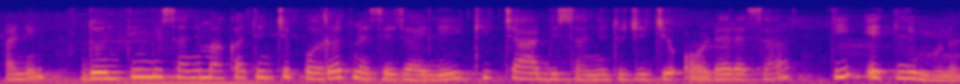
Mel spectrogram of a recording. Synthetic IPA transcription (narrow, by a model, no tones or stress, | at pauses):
aɽ̃ḭ | d̪ont̪iːnd̪isanimakʰat̪iɲt͡ɕipəɾət̪mɛsed͡ʑajliːkiːt͡ɕaɾd̪isaniːt̪ud͡ʑid͡ʑiʔɔ̰ɾɖəɾəsa | t̪ijet̪liːm̤əɽ̃uːn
